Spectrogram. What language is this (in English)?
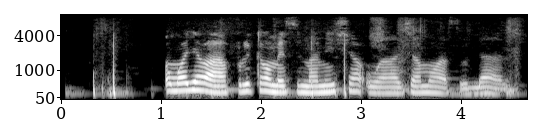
Swahili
